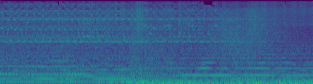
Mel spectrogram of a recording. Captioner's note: electrical sounds of data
